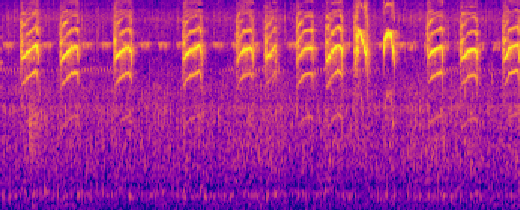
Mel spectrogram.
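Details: Female sogon calling to a male, meant as therapy for a male that is silent: a steady series of bright high chirps with downward sweeps, about two per second, over a constant faint hiss.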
